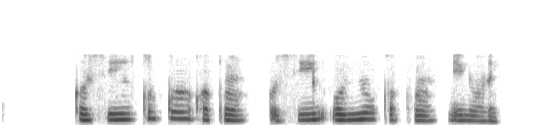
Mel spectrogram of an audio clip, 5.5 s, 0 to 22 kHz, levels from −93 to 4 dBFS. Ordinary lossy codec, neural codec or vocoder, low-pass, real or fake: none; codec, 24 kHz, 6 kbps, HILCodec; 3.6 kHz; fake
